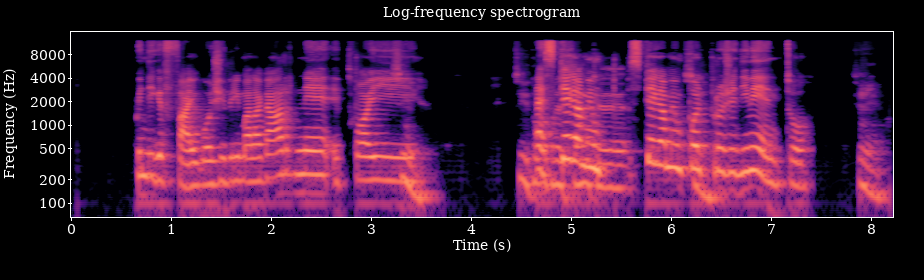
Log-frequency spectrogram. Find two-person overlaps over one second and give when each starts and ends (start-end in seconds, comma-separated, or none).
4.7-6.3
